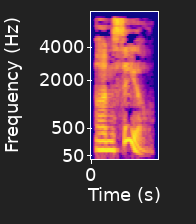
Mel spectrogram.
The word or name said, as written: unseal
